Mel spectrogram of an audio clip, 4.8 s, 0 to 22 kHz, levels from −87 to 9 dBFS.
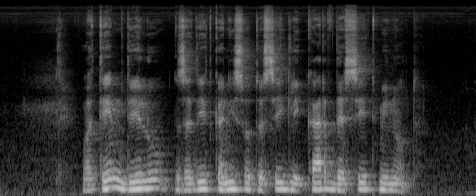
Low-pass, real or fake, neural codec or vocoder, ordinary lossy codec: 19.8 kHz; real; none; none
